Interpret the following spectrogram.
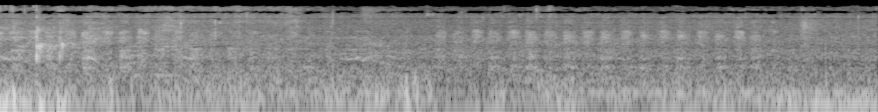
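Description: Brief dog vocalizations right at the start, over a steady low rumble of outdoor air. About three seconds in, a rapid, even ticking chatter runs for roughly two seconds.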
